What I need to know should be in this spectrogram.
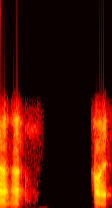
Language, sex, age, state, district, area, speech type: Assamese, male, 45-60, Assam, Kamrup Metropolitan, urban, conversation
